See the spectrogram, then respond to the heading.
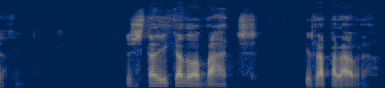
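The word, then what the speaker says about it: vāc: Entonces está dedicado a bat que es la palabra bat es palabra en sánscrito v a larga c má que la c se pronuncia cha vale B hay un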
